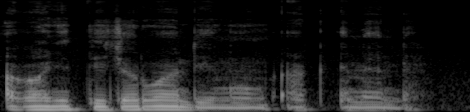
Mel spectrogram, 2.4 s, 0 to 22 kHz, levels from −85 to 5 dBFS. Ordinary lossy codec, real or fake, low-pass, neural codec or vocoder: none; fake; none; vocoder, 44.1 kHz, 128 mel bands every 512 samples, BigVGAN v2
